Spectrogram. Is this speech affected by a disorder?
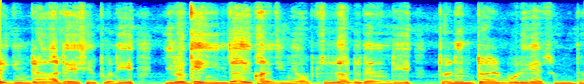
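Yes: brain lesion disability.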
